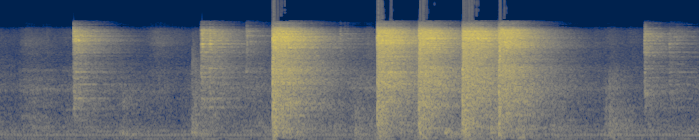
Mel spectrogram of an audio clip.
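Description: Sword blades clashing, a hand-and-a-half sword against a Highland basket-hilted broadsword: about eight sharp strikes, each ringing on briefly after the hit. A quick run of four or five strikes comes in the middle.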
